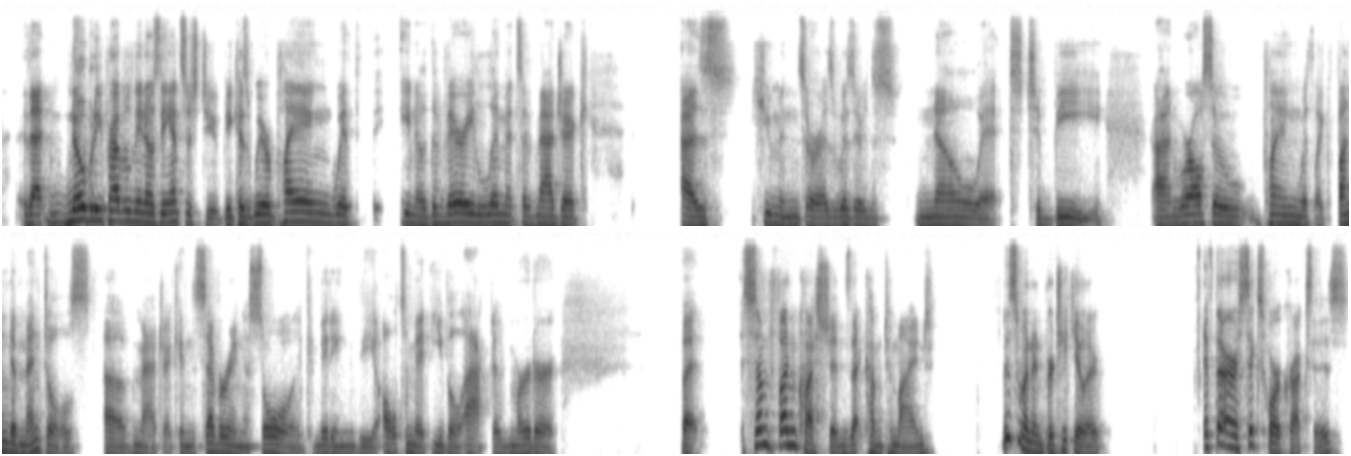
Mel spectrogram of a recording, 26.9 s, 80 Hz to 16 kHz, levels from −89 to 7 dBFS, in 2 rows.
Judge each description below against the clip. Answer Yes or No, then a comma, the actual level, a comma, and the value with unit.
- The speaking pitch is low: Yes, low, 125 Hz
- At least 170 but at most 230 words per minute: No, average, 145 wpm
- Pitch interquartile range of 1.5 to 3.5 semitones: No, average, 4.1 semitones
